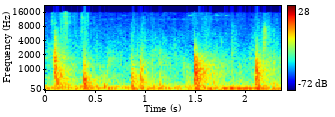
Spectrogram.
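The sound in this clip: Footsteps of people walking: a handful of soft, low thuds at uneven intervals, moderately faint against a quiet, muffled background.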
